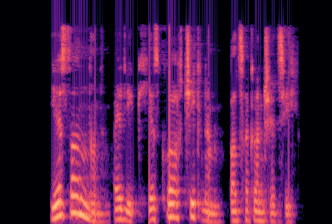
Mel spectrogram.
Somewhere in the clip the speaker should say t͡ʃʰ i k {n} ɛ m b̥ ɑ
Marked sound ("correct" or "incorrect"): correct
